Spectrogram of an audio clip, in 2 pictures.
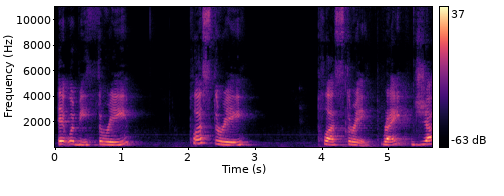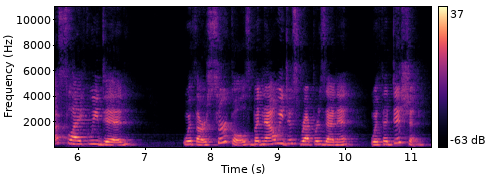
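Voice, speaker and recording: Female tutor, high voice, patiently explaining to a young child step by step, encouraging, roomy echo on the recording. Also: takes it slowly. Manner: encouraging, explains step by step with frequent checks for understanding. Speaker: maths teacher tutoring a child. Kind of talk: one-on-one lesson, explaining to a child. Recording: echoey, roomy sound.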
